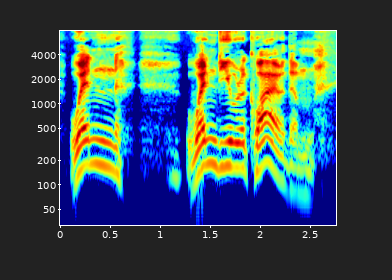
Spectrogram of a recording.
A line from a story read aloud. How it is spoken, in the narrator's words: He asked nervously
